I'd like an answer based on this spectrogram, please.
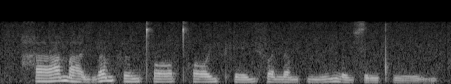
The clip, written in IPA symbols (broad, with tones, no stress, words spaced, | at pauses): haː˨˥maː˨˩j wɐ˥mhɵ˨˧nt̪ʰɔː˨ t̪ʰɔː˨˥j pʰe˨˥jfɐ˧nɐ˨˧mpiː˨˥w ŋɵ˨ɥsɪ˨ŋpʰuː˨˩j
